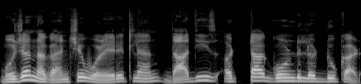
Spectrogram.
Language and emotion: Goan Konkani, neutral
